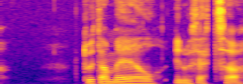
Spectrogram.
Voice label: "meel", Welsh

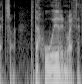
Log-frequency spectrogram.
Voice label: "hwyr", Welsh

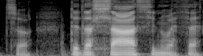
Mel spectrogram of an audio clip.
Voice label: "llath", Welsh

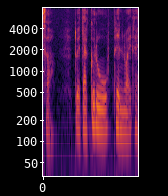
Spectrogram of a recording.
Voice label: "grwwp" Welsh

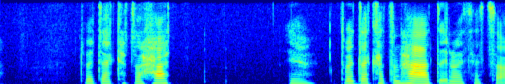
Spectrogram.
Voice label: "cadarnhad" Welsh

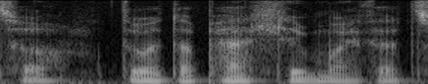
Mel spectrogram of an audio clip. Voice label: "pell", Welsh

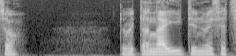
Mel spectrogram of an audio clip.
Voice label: "naid" Welsh

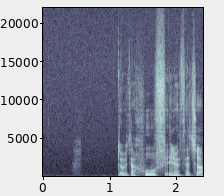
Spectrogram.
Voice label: "hwff" Welsh

